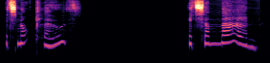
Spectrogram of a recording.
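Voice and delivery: high, alarmed cry; horrified realisation, pitched high; shocked discovery. A narrator's reading. Vera's shocked discovery of a body.

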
